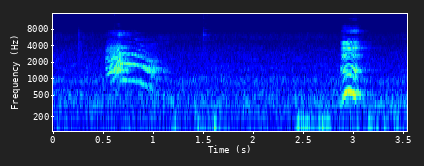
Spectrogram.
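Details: Person with repeated hiccups: two loud, abrupt hiccups with a sharp voiced squeak, about two and a half seconds apart, in a quiet room.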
